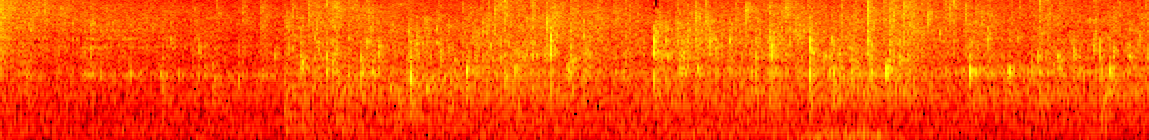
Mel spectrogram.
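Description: Wontons deep-frying in a small saucepan of hot oil, sizzling steadily with a constant patter of fine crackles.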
